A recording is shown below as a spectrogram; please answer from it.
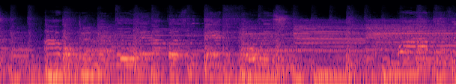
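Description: Live rock band playing: two electric guitars over a drum kit, with sustained guitar notes and steady drum hits.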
